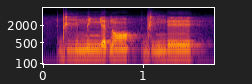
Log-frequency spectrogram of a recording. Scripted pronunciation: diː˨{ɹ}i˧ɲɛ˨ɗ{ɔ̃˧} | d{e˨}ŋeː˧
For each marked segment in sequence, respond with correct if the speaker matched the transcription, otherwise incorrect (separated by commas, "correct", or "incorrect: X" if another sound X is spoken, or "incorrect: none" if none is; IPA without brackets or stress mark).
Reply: incorrect: n, incorrect: ɔ̃˦, incorrect: i˨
